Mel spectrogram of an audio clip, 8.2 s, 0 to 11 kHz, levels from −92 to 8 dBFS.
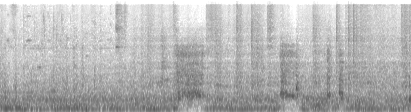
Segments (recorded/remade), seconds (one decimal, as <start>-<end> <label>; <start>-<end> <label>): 0.0-2.6 recorded; 2.6-8.2 remade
